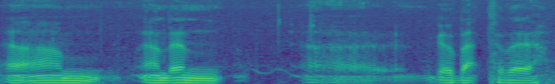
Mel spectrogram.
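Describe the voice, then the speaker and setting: A man's voice: extremely low pitch, level tone, extremely slow, creaky, warm tone, slightly rough. A man giving live sports commentary in a hesitant, conversational, loosely phrased way. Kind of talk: live commentary on dragon boat racing.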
